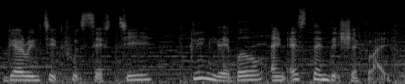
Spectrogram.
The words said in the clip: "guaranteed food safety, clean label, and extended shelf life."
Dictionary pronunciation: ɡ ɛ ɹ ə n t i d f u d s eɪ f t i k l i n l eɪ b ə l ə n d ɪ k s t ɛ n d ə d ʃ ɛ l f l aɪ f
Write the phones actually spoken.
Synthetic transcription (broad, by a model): ɡ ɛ ɹ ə n t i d f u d s eɪ f t i k l i n l eɪ b ə l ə n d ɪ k s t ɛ n d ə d ʃ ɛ f l aɪ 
